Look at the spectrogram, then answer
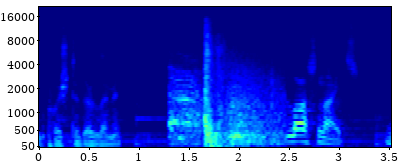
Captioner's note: blasting; yelling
